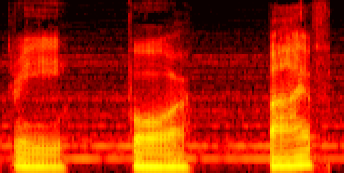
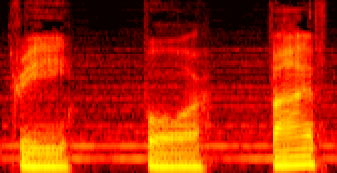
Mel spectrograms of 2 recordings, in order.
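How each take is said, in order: Both takes have the same delivery.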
